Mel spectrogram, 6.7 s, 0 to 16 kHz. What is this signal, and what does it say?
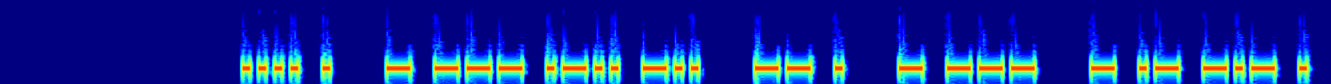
Morse code, heard as a keyed tone, about 30 wpm, 700 Hz. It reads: HE TOLD ME TO TAKE
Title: Sentences from Top 1000 Words - Review Part 6 - 30wpm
